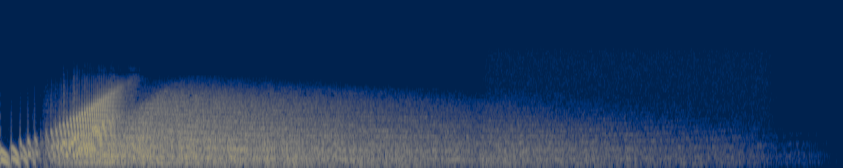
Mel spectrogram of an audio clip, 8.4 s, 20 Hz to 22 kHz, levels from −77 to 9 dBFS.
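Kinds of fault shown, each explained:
Digital radio blending to analogue: the hybrid receiver lost its digital stream and cross-faded over roughly a quarter of a second to the station's FM broadcast, returning to digital later. From 4.66 s to 7.89 s a faint hiss, around 35 dB below the signal, rises underneath, and the level shifts by about 2 dB. Both changes reverse when the digital signal comes back.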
